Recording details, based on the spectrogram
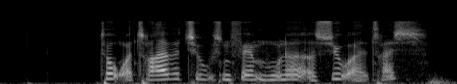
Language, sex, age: Danish, female, 22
